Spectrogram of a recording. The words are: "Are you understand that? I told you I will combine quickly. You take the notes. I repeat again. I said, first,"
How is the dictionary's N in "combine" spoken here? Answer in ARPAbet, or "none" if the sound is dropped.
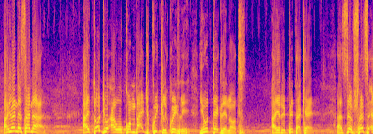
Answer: L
